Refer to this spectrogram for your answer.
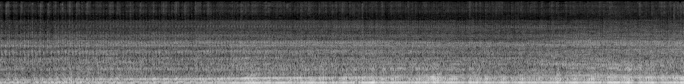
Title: Piston slap 2002 Mercury outboard 115 hp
